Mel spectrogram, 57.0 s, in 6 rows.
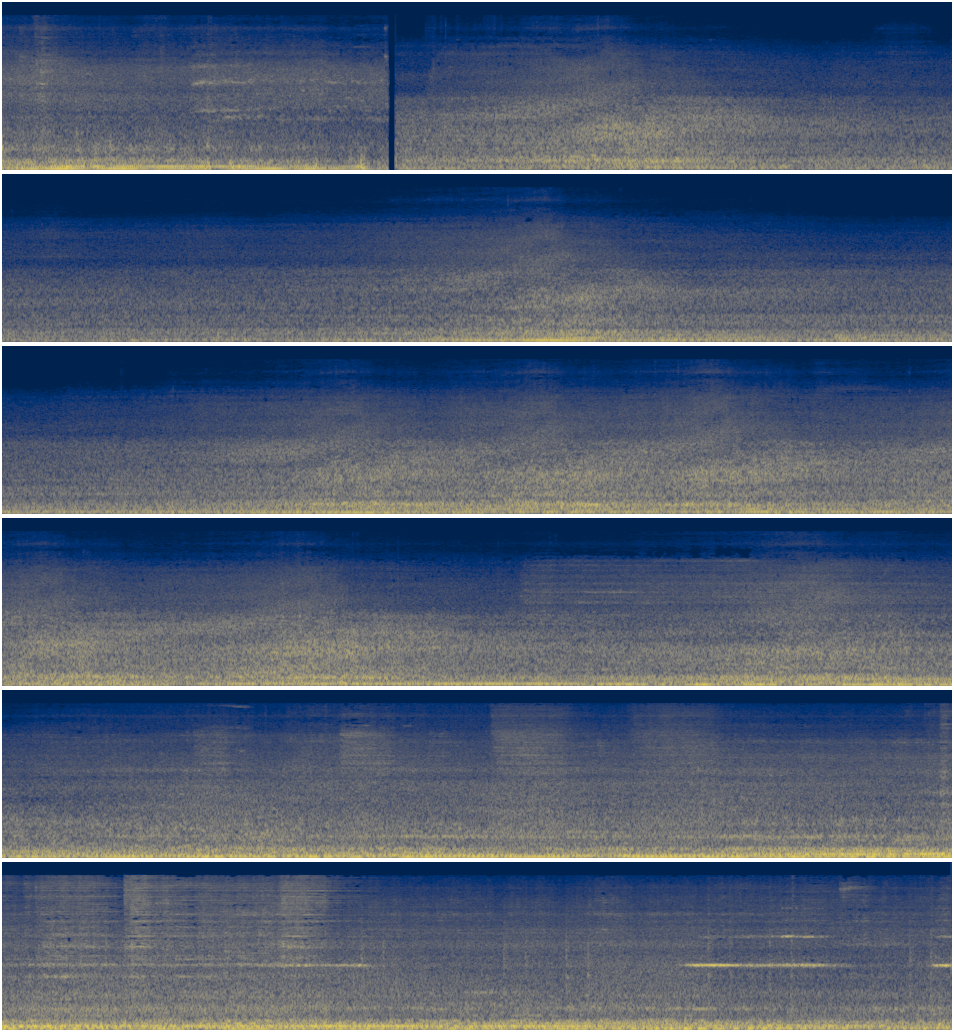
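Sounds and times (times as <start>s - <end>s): train rumble: 0.0s - 57.0s
high-pitched wheel squeal: 1.5s - 3.9s, 33.7s - 35.3s, 47.0s - 57.0s.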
